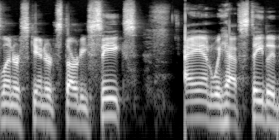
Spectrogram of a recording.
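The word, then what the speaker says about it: Lynyrd Skynyrd: Leonard Skinner, pronounced Leonard Skinner's 36.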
